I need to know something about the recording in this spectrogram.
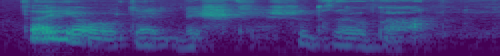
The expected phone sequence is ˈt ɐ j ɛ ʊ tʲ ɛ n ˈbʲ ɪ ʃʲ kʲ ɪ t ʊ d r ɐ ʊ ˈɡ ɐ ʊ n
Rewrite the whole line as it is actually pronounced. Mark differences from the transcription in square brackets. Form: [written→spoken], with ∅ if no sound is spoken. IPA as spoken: ˈt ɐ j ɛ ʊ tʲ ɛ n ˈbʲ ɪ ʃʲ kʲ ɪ [t→s] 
